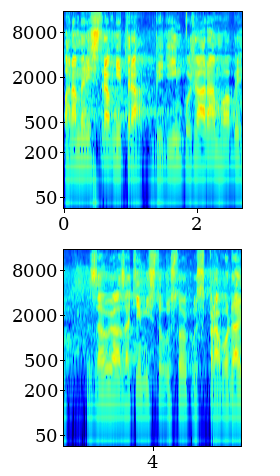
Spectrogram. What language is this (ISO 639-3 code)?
ces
